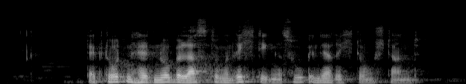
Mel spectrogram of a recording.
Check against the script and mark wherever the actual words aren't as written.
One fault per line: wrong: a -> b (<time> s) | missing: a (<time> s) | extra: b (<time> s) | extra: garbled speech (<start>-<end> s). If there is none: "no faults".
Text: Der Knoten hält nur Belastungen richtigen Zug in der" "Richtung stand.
no faults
